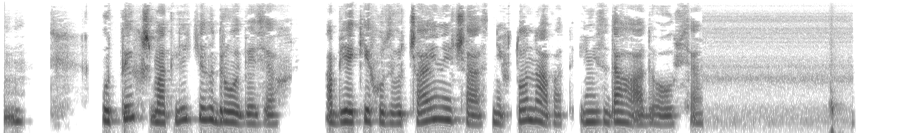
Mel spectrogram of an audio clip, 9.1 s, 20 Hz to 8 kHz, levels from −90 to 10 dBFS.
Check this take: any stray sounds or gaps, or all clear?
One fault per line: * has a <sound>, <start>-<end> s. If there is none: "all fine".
* has a whoosh, 8.3-8.5 s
